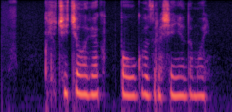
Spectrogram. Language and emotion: Russian, neutral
